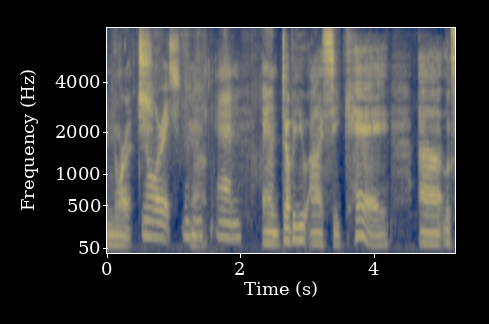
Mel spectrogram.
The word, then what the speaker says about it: Norwich: Which, W-I-C-H, the W is silent. It's actually like the town looks like Norwich. It's actually Norwich.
